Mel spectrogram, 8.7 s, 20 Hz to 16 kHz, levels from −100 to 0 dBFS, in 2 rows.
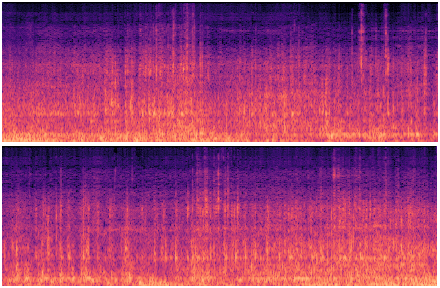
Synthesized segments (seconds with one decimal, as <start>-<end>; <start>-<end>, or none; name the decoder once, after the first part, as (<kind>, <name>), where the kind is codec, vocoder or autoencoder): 2.0-2.8 (vocoder, BigVGAN v2)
